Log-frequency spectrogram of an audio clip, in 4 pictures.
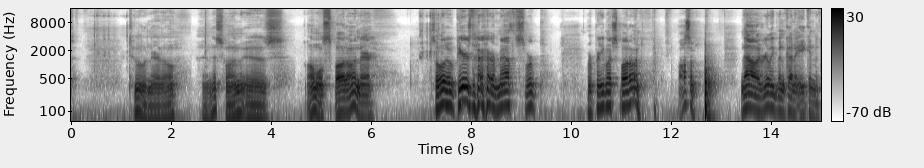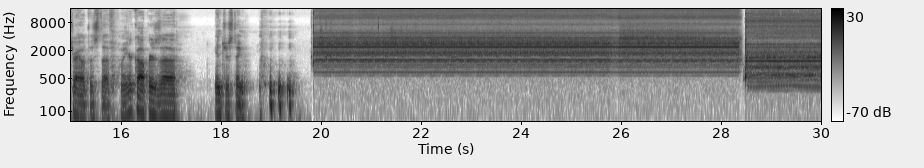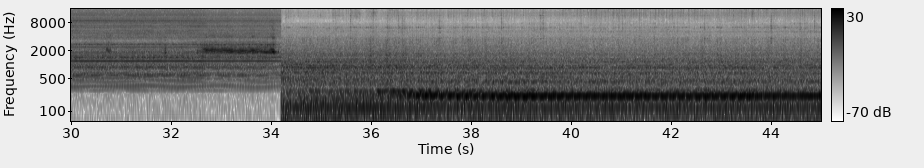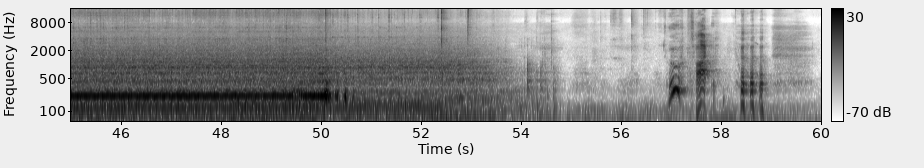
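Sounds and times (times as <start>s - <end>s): machine tool cutting metal: 22.3s - 53.9s
motor whine: 34.0s - 54.2s.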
